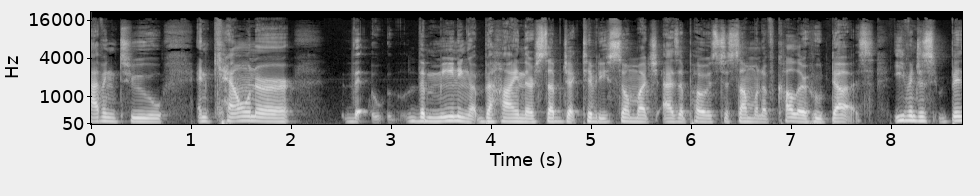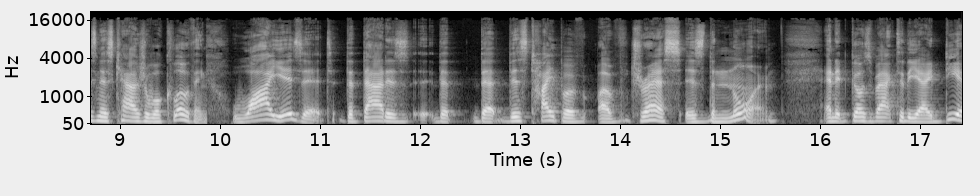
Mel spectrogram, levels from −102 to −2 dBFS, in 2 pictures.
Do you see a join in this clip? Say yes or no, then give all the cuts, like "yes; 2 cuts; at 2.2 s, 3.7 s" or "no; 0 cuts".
yes; 2 cuts; at 7.8 s, 9.8 s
